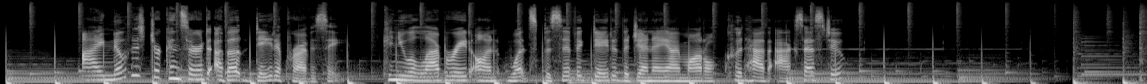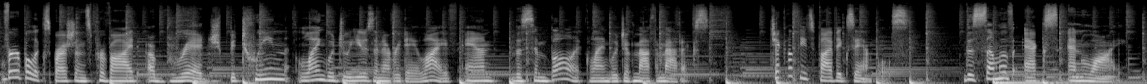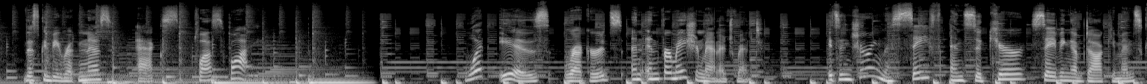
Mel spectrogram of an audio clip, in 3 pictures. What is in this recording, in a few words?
e-Learning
